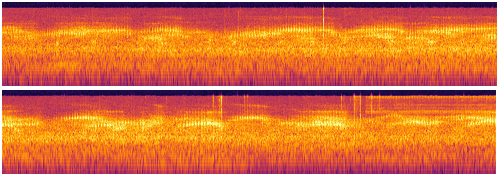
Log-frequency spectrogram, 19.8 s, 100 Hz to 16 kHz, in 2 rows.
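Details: Frogs at the Neuer Teich pond at 23:27 on 28 May 2017, croaking together after dark. Rhythmic pulses of rattling calls overlap into a constant chorus with gentle swells, and a few sharp clicks occur around the middle and end.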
